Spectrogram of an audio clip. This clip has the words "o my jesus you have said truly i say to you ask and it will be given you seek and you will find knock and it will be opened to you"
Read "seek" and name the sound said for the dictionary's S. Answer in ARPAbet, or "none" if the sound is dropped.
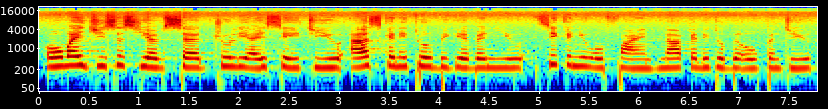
S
